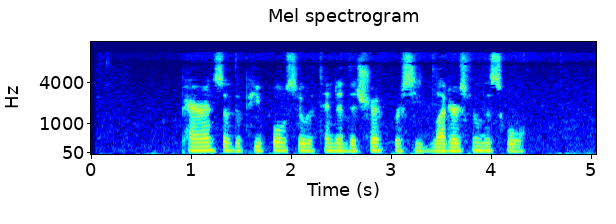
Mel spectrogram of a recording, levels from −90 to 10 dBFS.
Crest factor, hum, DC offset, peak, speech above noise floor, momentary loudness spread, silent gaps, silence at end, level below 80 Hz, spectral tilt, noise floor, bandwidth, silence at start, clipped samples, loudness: 20 dB; none; under 0.1%; -12 dBFS; 32 dB; 7 LU; none; 0.7 s; -64 dBFS; -4.5 dB/octave; -63 dBFS; 11.5 kHz; 0.9 s; under 0.1%; -31 LUFS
